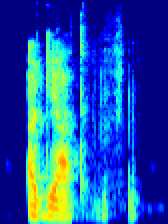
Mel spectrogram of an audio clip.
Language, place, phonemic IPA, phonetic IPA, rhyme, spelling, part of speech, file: Hindi, Delhi, /əd͡ʒ.nɑːt̪/, [ɐd͡ʒ.näːt̪], -ɑːt̪, अज्ञात, adjective, LL-Q1568 (hin)-अज्ञात.wav
- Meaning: anonymous, unrevealed, undisclosed, unidentified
